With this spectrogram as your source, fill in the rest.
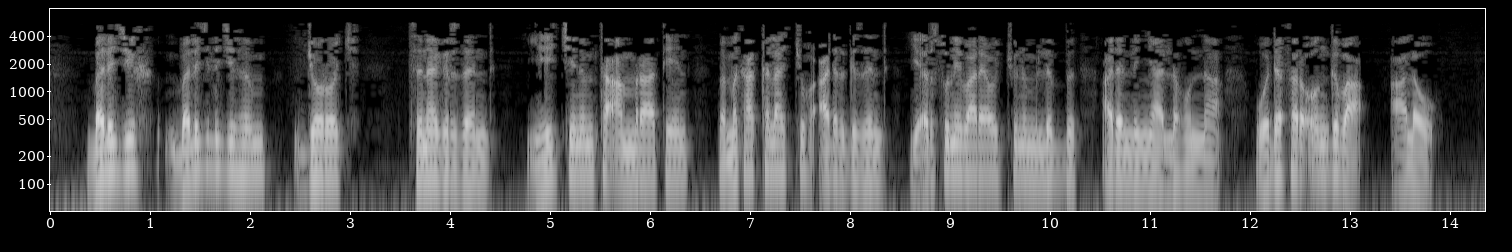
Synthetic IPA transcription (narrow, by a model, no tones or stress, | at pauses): bəlɨd͡ʒlɨd͡ʒɪɦɨm | d͡ʒo̞ɾo̞t͡ʃː | t̪ʰɨnəɡɨɾzənd̪ | jɪhɨt͡ʃːɪnɨmt̪ʰəʔa̰mːɨɾat̪ʰe̞nbəməkʰakːəlat͡ʃːɪha̰d̪əɾɡɨzənd̪ | jɛʔɨɾsune̞βaɾjawo̞t͡ʃːunɨmːlɨbː | ʔa̰d̪ənd̪ɨɲːalːəɦunːa | wɔd̪əfəɾʔo̞̰ŋɡɨβa | ʔːləw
